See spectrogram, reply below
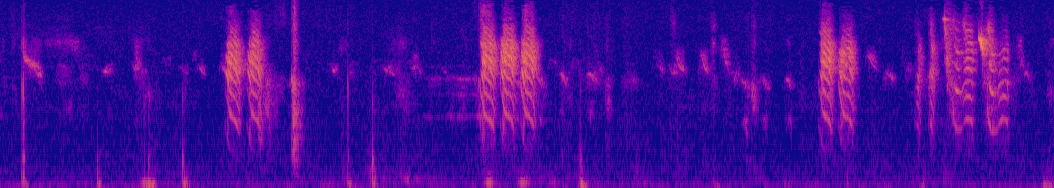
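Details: Zebra finches calling together: repeated short nasal, buzzy bursts every second or two, mixed with scattered high chirps and soft clicks.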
